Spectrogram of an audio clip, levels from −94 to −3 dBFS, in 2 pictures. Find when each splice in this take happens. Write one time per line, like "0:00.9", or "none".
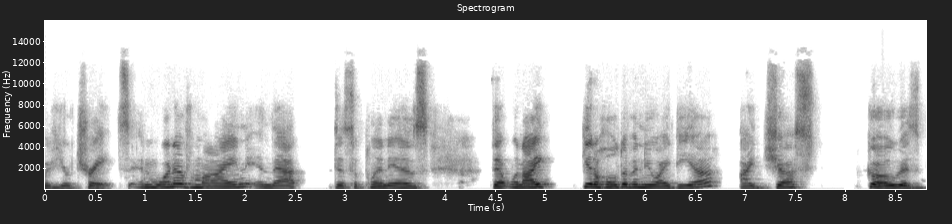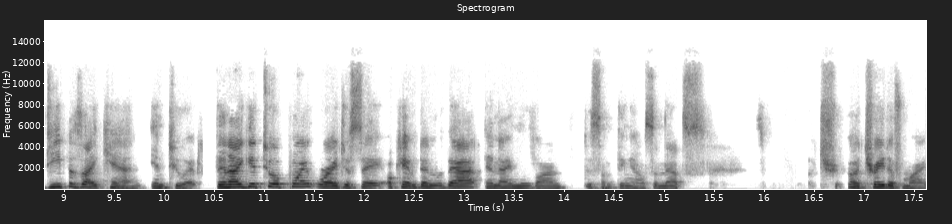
0:10.4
